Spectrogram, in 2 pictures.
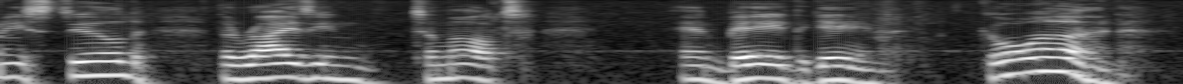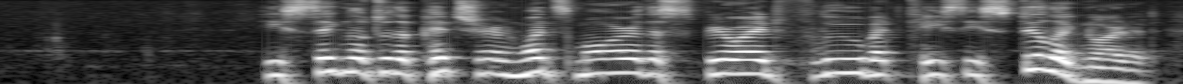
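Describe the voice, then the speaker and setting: A man with a slightly high voice reads for a library audience. He speaks as a theatrical storyteller, giving verse and introductions an expressive, spoken-word feel. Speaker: poetry reader for a public library reading project. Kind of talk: dramatic poetry recitation with casual spoken introduction.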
